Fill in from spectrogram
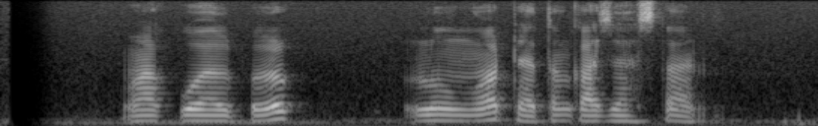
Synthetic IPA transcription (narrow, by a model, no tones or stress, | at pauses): mʔakualbərk̚ | luŋɔɖ̥ä̤t̪əŋkazakst̪an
